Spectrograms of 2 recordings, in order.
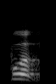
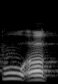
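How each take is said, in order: First: The vowel is said with the jaw half open. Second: The vowel is said with the jaw wide open. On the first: The speaker calls it right. "어금니와 어금니 사이를 이렇게 좁혀주면서" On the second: The speaker calls it wrong. "여기가 백이라면"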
